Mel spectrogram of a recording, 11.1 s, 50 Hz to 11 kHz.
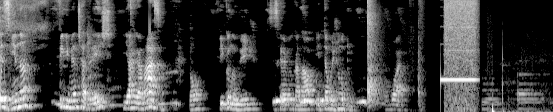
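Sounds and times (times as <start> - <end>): static hiss: 0.0 - 1.3
quiet background music: 9.6 - 11.0.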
